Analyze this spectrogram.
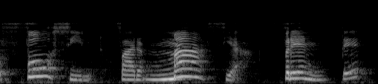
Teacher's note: fósil, farmacia, frente son palabras graves. ¿Por qué? Porque se acentúan en la penúltima sílaba.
